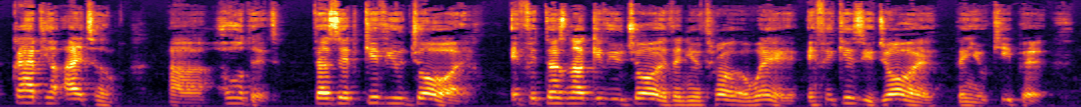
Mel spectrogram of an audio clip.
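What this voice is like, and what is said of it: Imitates another person's voice. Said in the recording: “I'm going to do an imitation. ... there's a stupid show on Netflix where this woman like organizes spaces”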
